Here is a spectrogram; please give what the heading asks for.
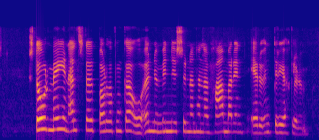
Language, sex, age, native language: Icelandic, female, 30-39, Icelandic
